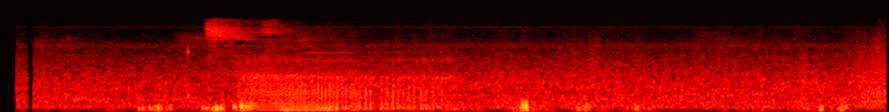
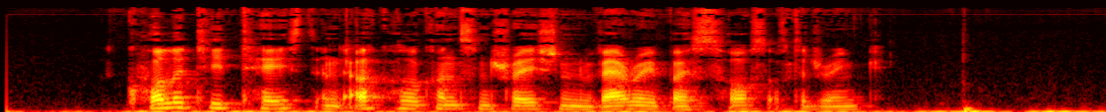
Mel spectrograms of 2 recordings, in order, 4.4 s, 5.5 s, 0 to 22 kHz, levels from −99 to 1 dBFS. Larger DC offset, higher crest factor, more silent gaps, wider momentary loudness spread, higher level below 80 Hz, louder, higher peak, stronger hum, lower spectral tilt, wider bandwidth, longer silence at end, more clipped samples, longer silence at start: neither; about the same, 26 dB vs 22 dB; neither; second, 12 LU vs 17 LU; second, -66 dBFS vs -52 dBFS; second, -47 LUFS vs -33 LUFS; second, -20 dBFS vs -12 dBFS; neither; first, -5.5 dB/octave vs -4 dB/octave; second, 11 kHz vs 16.5 kHz; about the same, 0 s vs 0 s; neither; about the same, 0.05 s vs 0.05 s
